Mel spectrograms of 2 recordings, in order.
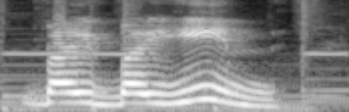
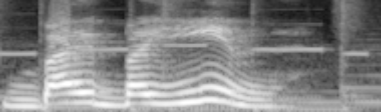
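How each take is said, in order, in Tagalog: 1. Nasa huling pantig ang diin. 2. Nasa huling pantig ang diin.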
